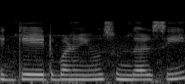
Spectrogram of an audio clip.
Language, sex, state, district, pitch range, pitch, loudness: Garhwali, female, Uttarakhand, Tehri Garhwal, 220-235 Hz, 230 Hz, -32 LUFS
